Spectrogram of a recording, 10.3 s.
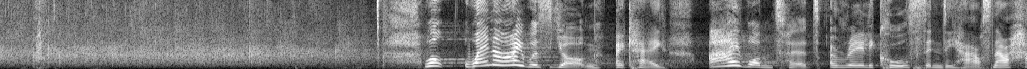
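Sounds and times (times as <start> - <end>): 
audience clapping: 0.0 - 3.9
speech: 4.2 - 10.2.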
